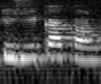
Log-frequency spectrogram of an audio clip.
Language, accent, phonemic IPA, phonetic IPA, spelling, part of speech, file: Armenian, Eastern Armenian, /fizikɑˈkɑn/, [fizikɑkɑ́n], ֆիզիկական, adjective, Hy-ֆիզիկական.ogg
- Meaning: physical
